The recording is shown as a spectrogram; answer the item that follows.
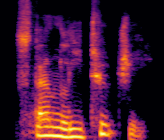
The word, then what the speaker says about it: Stanley Tucci: As he says himself, and it rhymes with Gucci, Stanley Tucci, I'm Italian on both sides.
